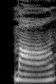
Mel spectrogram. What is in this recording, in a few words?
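"mang", Mandarin Chinese, third tone; pinyin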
